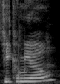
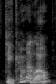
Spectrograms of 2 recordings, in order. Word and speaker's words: DiCamillo: And yes, I'm pronouncing that correctly. Okay, I thought it was DiCamillo. It's DiCamillo.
